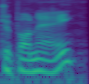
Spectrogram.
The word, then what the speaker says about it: Dubonnet: And then we have a bottle of dubonnet. – Dubonnet. – Dubonnet.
